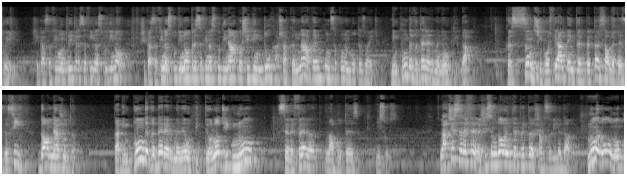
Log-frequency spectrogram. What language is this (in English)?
Romanian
